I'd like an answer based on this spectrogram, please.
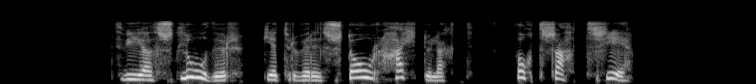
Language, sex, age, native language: Icelandic, female, 20-29, Icelandic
